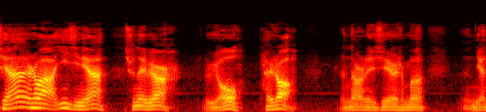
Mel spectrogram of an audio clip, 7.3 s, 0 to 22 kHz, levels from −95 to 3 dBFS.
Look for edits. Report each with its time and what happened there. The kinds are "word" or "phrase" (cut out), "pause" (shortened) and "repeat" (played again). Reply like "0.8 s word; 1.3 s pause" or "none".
1.9 s word; 3.9 s word

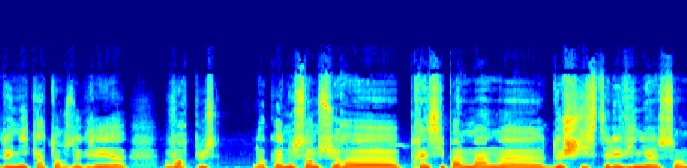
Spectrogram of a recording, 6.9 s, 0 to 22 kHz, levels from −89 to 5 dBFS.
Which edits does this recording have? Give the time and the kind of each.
3.4 s phrase

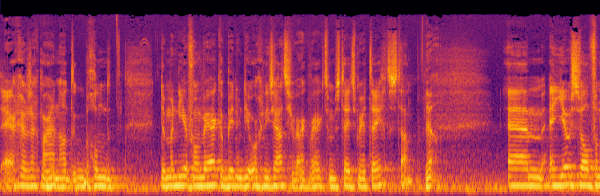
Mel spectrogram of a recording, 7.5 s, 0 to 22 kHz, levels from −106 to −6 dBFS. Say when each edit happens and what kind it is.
none

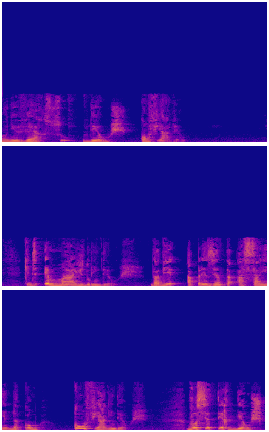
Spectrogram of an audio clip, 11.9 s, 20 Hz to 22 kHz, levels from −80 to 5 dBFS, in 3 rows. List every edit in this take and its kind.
1.2 s word; 5.3 s phrase; 6.1 s pause

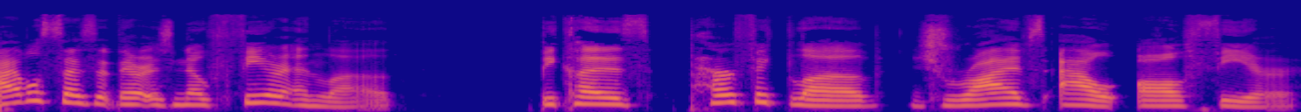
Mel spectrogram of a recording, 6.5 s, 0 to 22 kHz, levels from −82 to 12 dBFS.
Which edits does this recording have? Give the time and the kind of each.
3.4 s pause

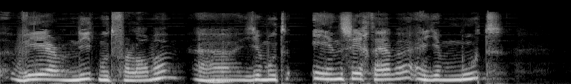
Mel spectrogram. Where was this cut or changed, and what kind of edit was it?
1.8 s pause

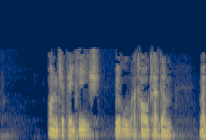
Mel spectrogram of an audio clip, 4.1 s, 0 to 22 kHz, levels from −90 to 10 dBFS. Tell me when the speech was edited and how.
1.5 s phrase

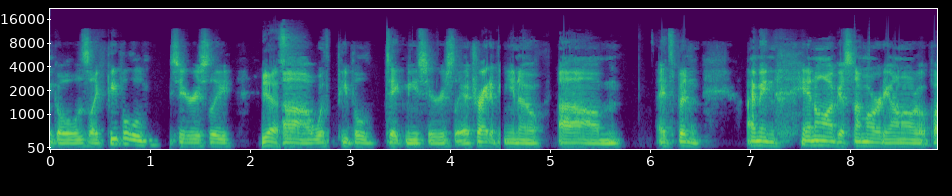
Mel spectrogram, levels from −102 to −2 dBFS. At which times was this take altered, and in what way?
1.2 s phrase; 2.8 s phrase; 4.5 s word; 5.0 s pause

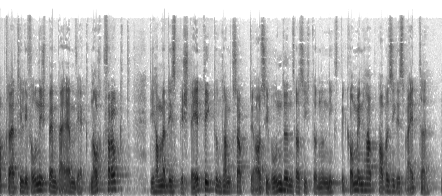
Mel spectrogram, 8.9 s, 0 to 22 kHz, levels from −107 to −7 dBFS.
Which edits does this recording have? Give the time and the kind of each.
5.9 s word; 7.9 s word

